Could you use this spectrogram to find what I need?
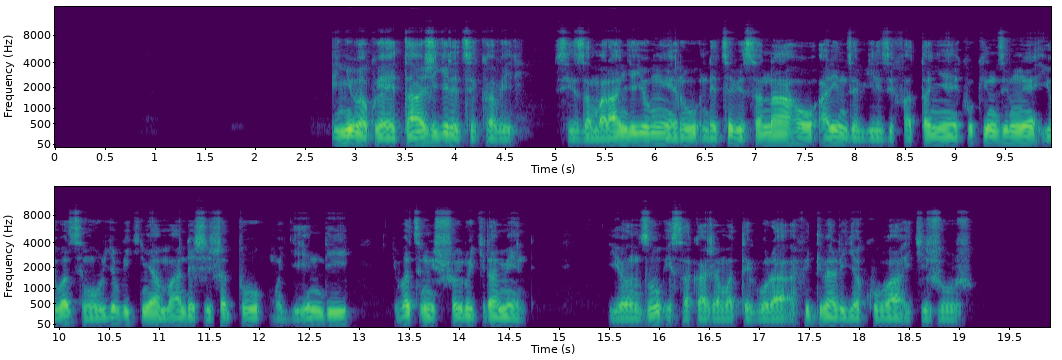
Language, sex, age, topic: Kinyarwanda, male, 18-24, education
